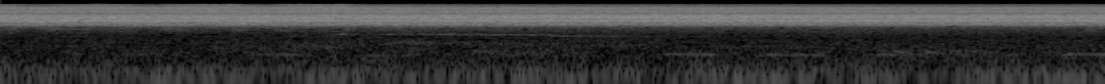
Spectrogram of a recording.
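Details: Steady, shrill, unbroken cicada buzz near an old tree, date-plum tree, morning glories and pumpkin leaves, with faint low notes now and then underneath.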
